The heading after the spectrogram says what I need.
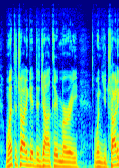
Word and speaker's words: Dejounte: We didn't know that I pronounce it with a Y. Deontay.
